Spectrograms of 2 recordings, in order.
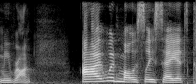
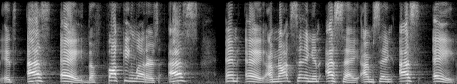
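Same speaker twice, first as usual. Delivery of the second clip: real annoyed emphasis; 4 semitones higher, 6 dB louder than usual. Real, not acted. Host fed up with DMs asking about S A, angry and emphatic. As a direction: hammer the letters home, fed up. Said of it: "I don't know why I'm getting so mad".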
